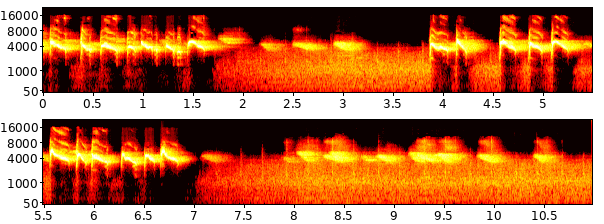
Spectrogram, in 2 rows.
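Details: A kept Oriental white-eye in minor moult, recorded 3 June 2022, sings rapid bursts of thin, high twittering notes in quick runs, pausing between phrases, over a steady background hiss.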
